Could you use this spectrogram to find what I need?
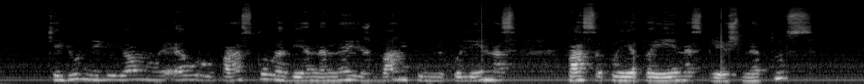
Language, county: Lithuanian, Alytus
